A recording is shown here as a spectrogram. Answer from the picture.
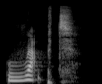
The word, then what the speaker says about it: wrapped: And now we've got wrapped. And so the reason for this is because the p sound at the end of wrap, it needs us to make a t sound.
